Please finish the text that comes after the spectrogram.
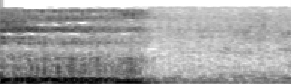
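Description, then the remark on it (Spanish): A female pet dog growls low and rumbling for about half a second, then the sound drops away to quiet. “Pero ha entrado gente en casa que la perra”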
